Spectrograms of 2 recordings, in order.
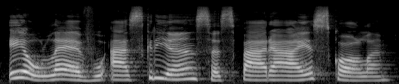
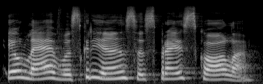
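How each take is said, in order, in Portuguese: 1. A frase é falada devagar e com cuidado. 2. A frase é falada em velocidade natural. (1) "uma vez mais devagar" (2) "outra vez mais naturalmente"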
